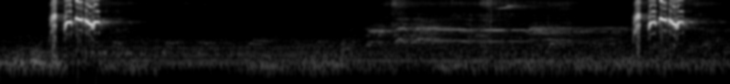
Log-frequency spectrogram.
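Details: Sooty-headed bulbul male calling a female, giving a brisk chirpy phrase of several fluty notes, a quiet pause with a faint thin whistle in the background, then the same lively phrase again.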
